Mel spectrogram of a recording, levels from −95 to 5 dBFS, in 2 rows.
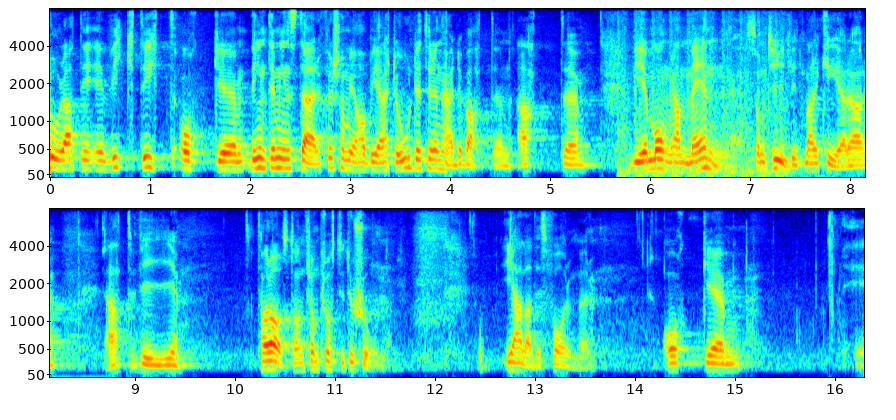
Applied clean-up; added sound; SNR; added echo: none; Gunshot, gunfire; 17 dB; none.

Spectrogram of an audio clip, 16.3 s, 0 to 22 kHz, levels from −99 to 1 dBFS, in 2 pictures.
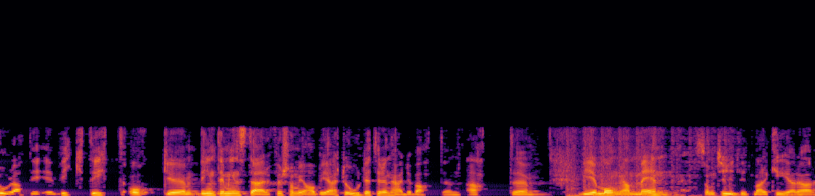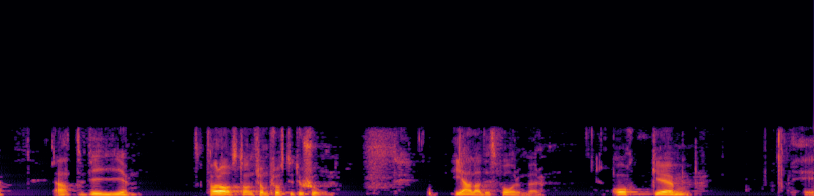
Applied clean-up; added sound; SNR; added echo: classical method spectral subtraction.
